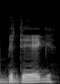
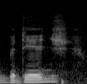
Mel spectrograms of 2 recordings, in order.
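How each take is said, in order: First: The name has two syllables ending in a hard 'g'. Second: The name has two syllables ending in a soft 'dj'. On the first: "I thought it, it was originally Bididge or Bidig" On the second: "I thought it, it was originally Bididge or Bidig"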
